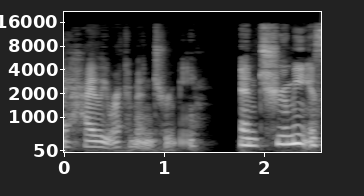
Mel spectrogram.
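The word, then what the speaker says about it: Tromi: cell phone I highly recommend Trum me and trumi is spelled t r o m i cuz that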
